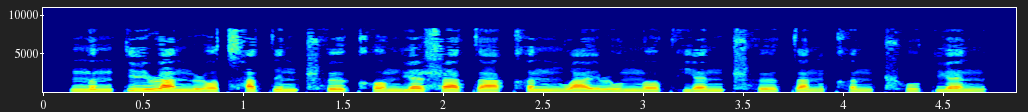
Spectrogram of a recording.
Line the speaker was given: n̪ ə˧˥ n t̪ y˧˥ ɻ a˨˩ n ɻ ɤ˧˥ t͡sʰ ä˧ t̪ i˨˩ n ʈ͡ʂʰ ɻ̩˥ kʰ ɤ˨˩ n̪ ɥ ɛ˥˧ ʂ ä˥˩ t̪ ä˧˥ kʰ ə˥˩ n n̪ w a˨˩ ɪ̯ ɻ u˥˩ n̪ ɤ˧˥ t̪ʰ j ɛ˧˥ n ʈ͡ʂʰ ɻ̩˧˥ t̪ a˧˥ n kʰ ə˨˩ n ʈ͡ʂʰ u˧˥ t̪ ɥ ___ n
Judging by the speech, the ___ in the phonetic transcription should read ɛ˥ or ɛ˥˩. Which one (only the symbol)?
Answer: ɛ˥˩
